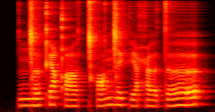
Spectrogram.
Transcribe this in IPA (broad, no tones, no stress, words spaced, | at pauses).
ŋ͡ǀəkʼeqʼʌː ǀʰɒŋ͡ǀekeħəː təː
